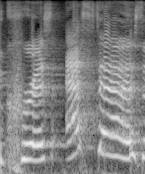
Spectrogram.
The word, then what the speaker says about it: Chris Estes: So without further ado, please give a warm welcome to Chris Estes.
